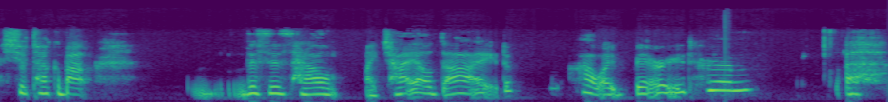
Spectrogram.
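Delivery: emotion welling up, tearful, close to crying. Speaker recounting a woman's story of her child's death, getting emotional, near tears. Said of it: "i'm okay with crying".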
